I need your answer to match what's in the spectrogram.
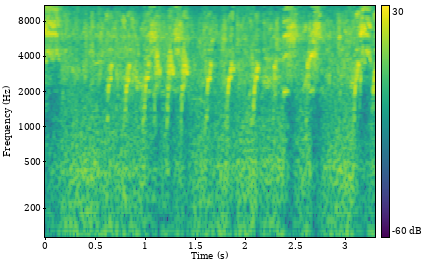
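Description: Rosy starlings chattering in a dense, loud flock: rapid squeaky notes and short rasping whistles tumbling over one another without pause, against a hissy background.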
